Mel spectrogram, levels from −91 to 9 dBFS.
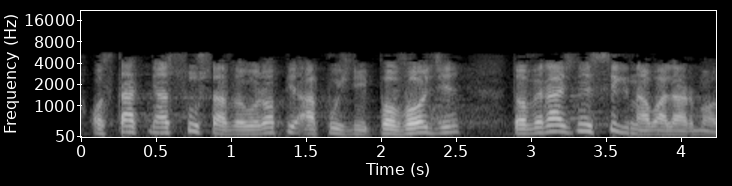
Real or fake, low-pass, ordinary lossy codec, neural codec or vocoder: real; 5.4 kHz; none; none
